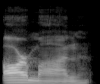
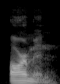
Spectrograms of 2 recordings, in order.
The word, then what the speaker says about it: Arman: It's pronounced Arman, not Arman.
